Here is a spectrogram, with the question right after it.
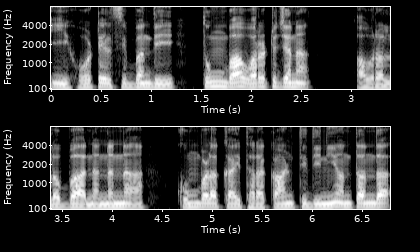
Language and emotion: Kannada, sad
